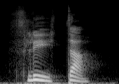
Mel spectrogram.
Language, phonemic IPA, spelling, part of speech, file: Swedish, /²flyːta/, flyta, verb, Sv-flyta.ogg
- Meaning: 1. to float; of an object or substance, to be supported by a fluid of greater density 2. to float; to be capable of floating 3. to float; to drift gently through the air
